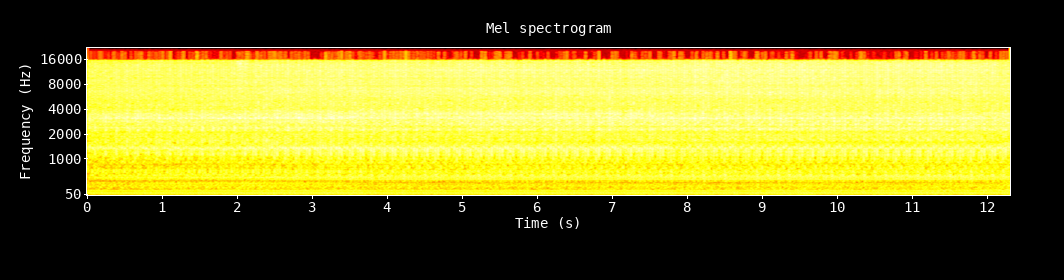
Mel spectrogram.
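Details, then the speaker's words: Isuzu Panther diesel that ran out of radiator coolant, idling before overhaul, oil catch tank fitted: rough idle with steady clatter and rhythmic chuffing about twice a second; considerable blow-by and oil consumption, liner scoring feared. "ini termasuk termasuk ngobosnya juga sudah lumayan ya oli juga boros jadi seperti ini"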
